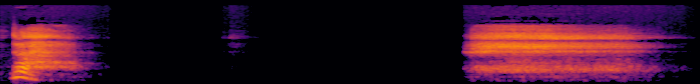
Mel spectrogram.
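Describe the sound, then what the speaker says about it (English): A person takes a short, sharp breath in, then after a long silence lets out a drawn-out breathy exhale like the end of a yawn, quiet and close. "for some reason, the poles are making me yawn"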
